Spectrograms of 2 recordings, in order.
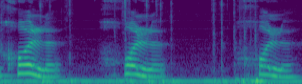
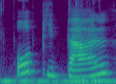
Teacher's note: a gente diz que o O, nesse caso, é a pronúncia fechada · Term: O fechado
